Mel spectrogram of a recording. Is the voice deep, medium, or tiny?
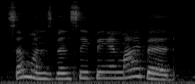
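medium. The voice is medium in size and pitch. "in her middle-sized voice"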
